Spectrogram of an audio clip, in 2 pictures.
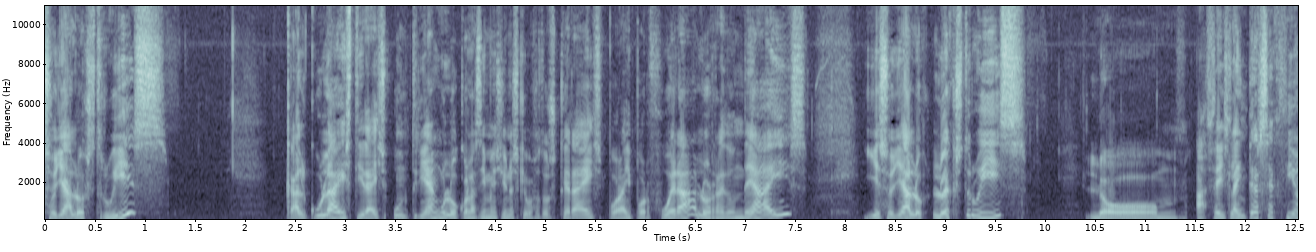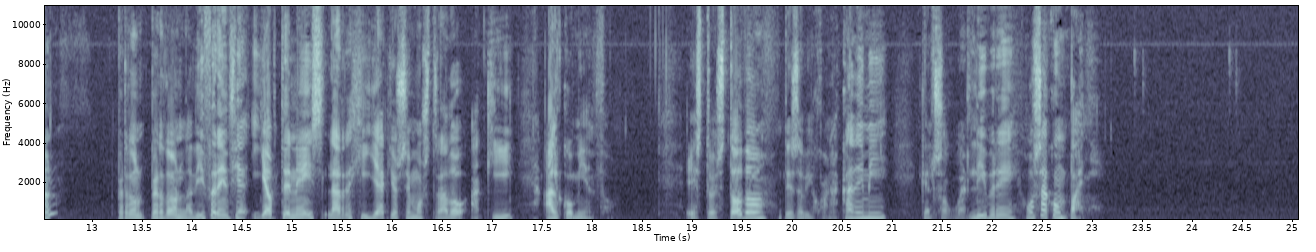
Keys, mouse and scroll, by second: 1.3 Right, 8.1 Right, 9.3 Left, 15.3 Left, 23.5 click, 24.4 click.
